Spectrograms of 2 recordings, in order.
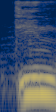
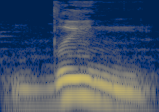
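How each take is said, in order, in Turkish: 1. D ve ünlü ince, ön seslidir. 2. D kalın, arka ünlüden kayarak geçiyor. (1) "Din demiyoruz" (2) "Da harfi kalın olduğu için i'dan i'ye geçiş yapıyoruz"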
